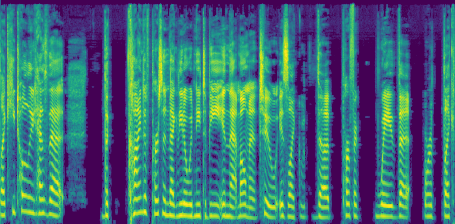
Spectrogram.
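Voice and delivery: excited, stumbling stutter, tripping over words. Speaker agreeing about Fassbender in a Magneto story: excited stuttering. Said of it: "I'm just like stuttering because I'm oh, I'm so excited".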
